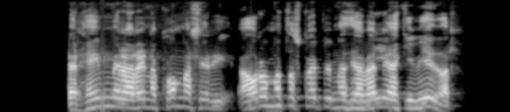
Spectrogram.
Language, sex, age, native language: Icelandic, male, 60-69, Icelandic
